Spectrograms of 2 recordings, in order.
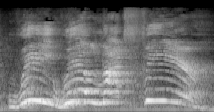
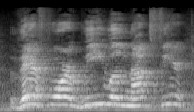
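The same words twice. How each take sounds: First: Slow, loud, higher, every word weighted; emphatic. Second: Said in the usual way. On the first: Shown as a demonstration. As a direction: hammer out "We will not fear" slowly. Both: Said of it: "that's an emphatic statement".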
